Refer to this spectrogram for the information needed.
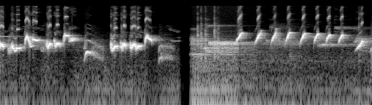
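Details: White-rumped shama song played as a lure for other shamas: looping warbled notes in short bursts, a sudden break, then an evenly spaced run of rising chirps.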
